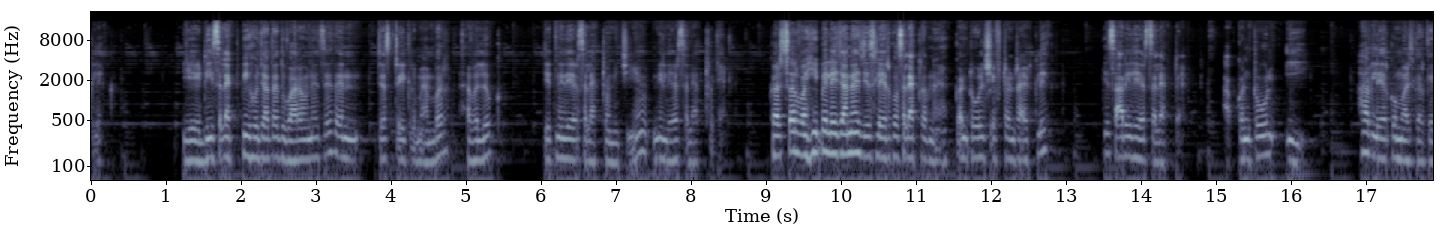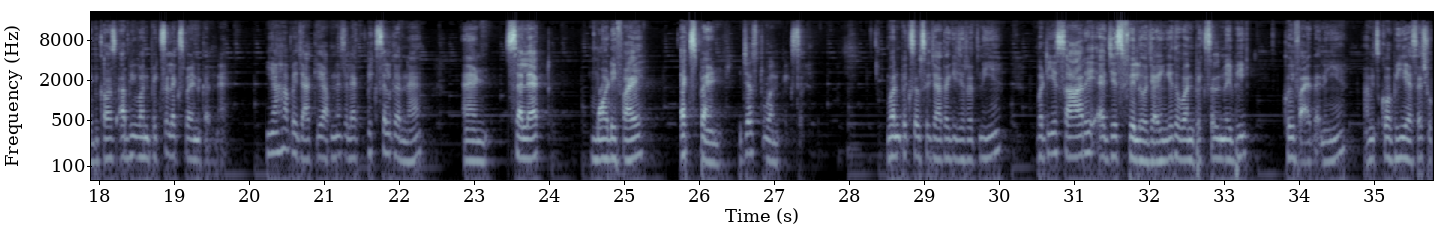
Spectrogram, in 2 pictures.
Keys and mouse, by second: 1.5 ctrl+shift+right click, 2.6 ctrl+shift+click, 3.9 ctrl+shift+right click, 4.9 ctrl+shift+click, 6.2 ctrl+shift+right click, 8.5 ctrl+shift+right click, 10.9 ctrl+shift+click, 17.1 ctrl+e, 18.0 ctrl+space, 18.4 ctrl+click, 18.9 space, 20.5 right click, 21.4 click, 23.5 click, 24.6 click, 25.7 click, 27.8 KP_1, 28.3 Return, 33.3 space, 33.6 click.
